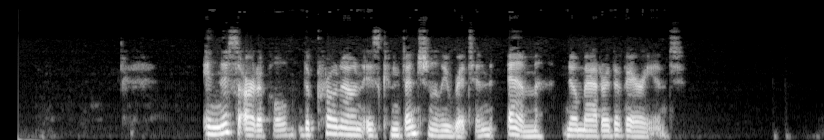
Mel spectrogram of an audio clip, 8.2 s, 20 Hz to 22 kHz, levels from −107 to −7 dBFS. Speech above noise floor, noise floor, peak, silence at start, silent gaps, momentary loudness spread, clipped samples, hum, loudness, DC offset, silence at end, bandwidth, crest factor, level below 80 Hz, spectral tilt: 72 dB; -87 dBFS; -2 dBFS; 2.05 s; none; 10 LU; under 0.1%; none; -16 LUFS; under 0.1%; 1.55 s; 9.2 kHz; 16 dB; -56 dBFS; -7 dB/octave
